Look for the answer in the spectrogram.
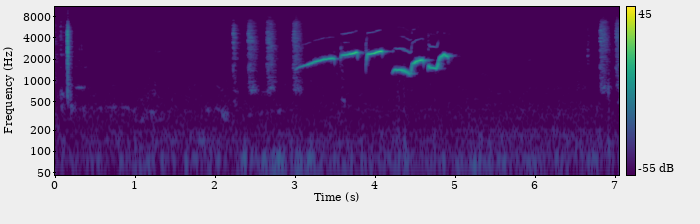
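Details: White-rumped shama in prolific song: a flowing phrase of clear whistles that climbs gradually, then breaks into lower twisting slurred notes, with faint clicks before and after.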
